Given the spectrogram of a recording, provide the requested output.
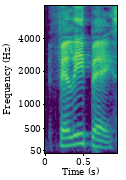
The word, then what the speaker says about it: Felipe: In good Latin American, it's Felipe. – Felipe.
